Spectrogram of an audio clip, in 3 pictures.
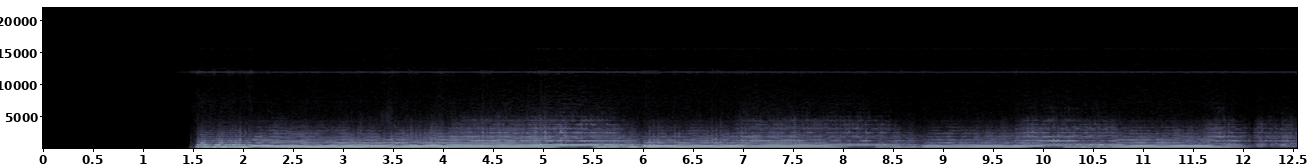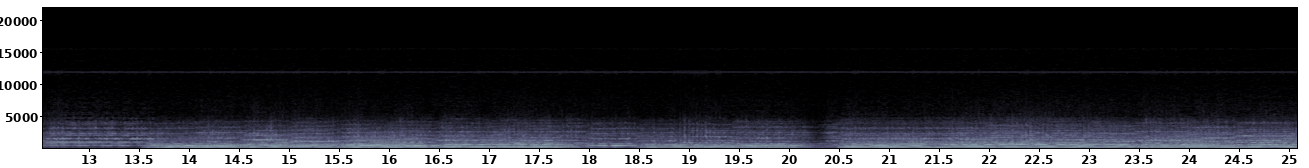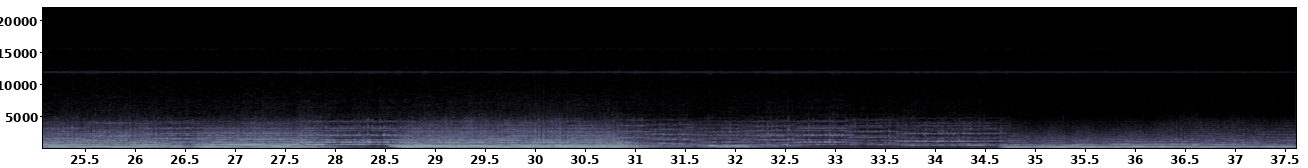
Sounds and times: Music: 0:01.4 - 0:37.6.

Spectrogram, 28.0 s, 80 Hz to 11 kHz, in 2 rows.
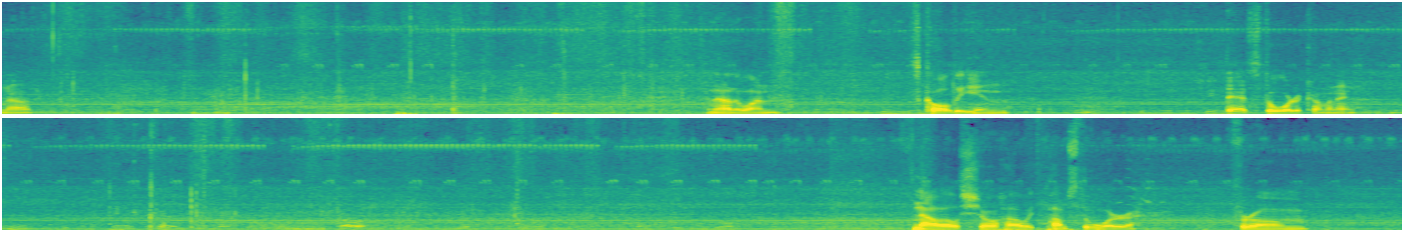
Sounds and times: Speech: 0:00.0 - 0:00.4, 0:07.0 - 0:07.8, 0:08.8 - 0:10.1, 0:11.4 - 0:14.3, 0:15.0 - 0:19.5, 0:23.1 - 0:25.5, 0:26.3 - 0:27.1.

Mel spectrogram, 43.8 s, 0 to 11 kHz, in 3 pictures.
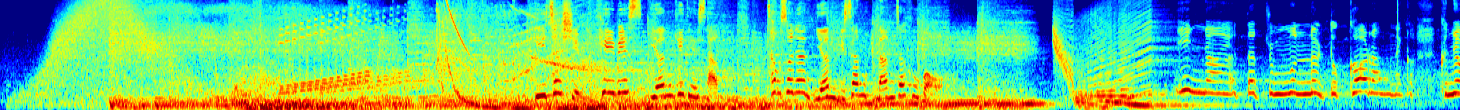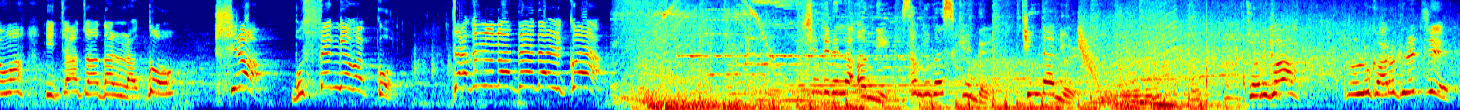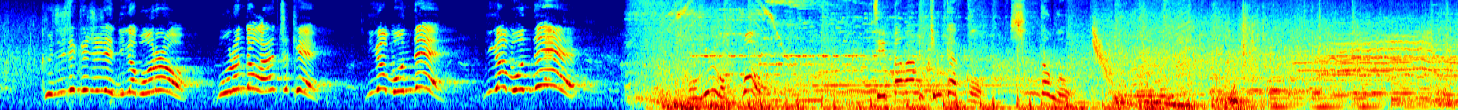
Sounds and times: Music: 0:01.1 - 0:11.9, 0:21.0 - 0:27.1, 0:35.8 - 0:43.7.

